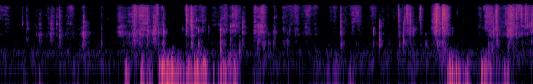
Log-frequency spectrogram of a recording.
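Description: Paper banknotes rustling and flicking as a stack of bills is fanned through and counted by hand, with crinkling of a plastic binder pocket. The handling comes in irregular clusters, loudest about two seconds in and again near the end, with a few soft thuds.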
